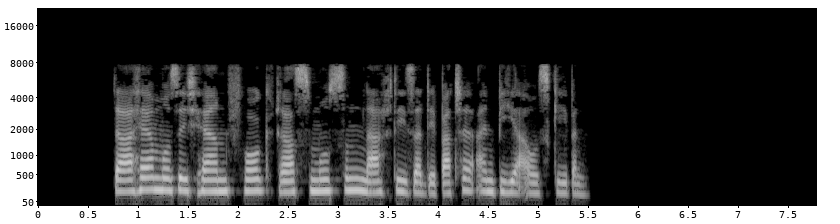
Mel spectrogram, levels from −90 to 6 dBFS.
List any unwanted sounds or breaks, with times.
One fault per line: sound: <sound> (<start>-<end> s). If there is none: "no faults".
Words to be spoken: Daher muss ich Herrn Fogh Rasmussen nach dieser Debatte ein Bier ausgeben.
no faults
